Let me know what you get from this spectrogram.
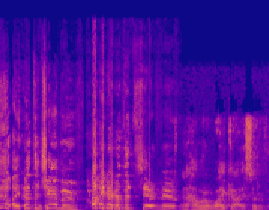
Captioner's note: laughing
